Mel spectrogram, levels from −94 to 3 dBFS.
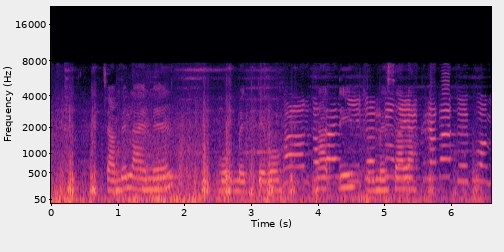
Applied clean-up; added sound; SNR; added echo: none; Train; -1 dB; none.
